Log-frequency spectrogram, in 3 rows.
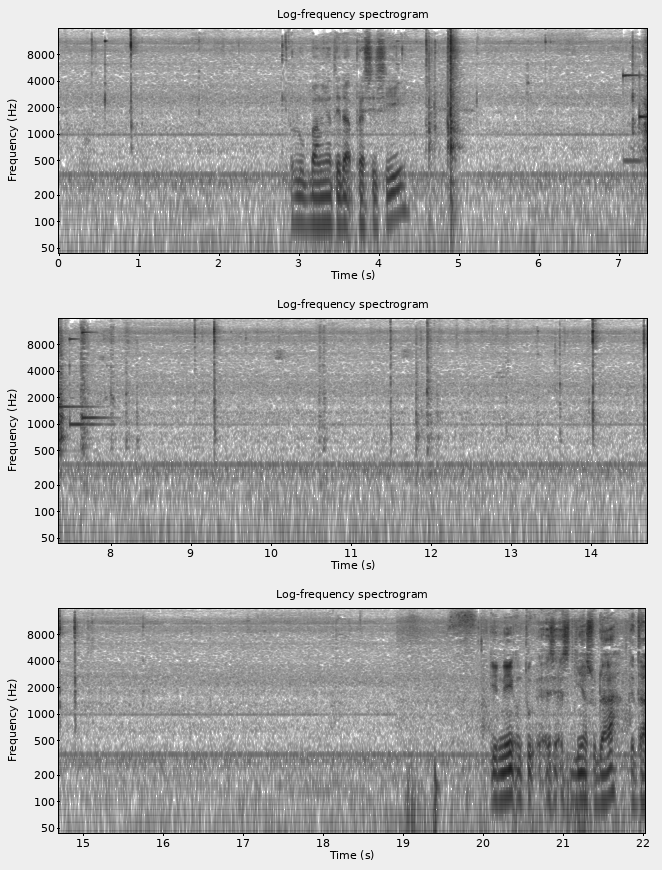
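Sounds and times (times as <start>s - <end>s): steady background hum: 0.0s - 22.0s.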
